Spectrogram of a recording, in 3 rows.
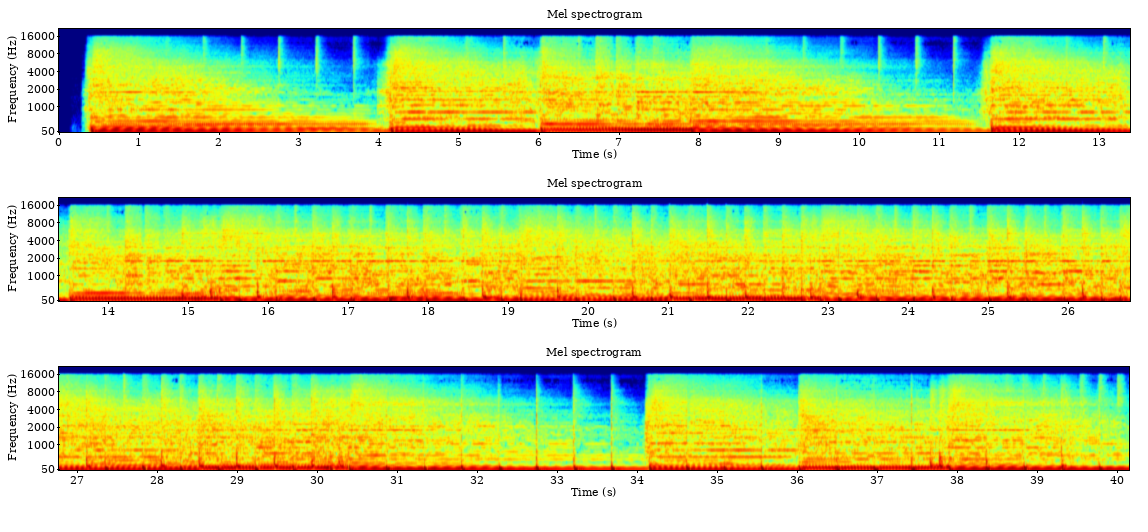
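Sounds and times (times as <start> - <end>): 
epic rock music: 0.2 - 40.1.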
